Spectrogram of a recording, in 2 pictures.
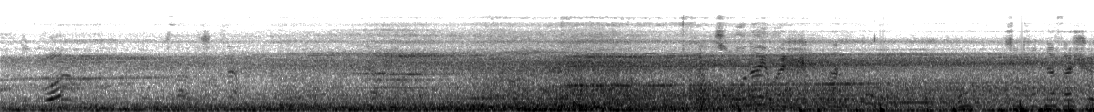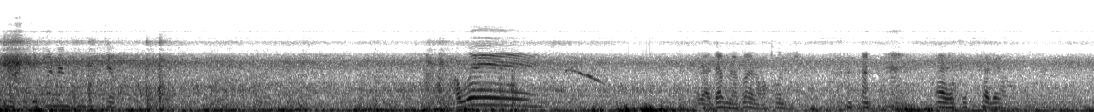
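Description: An electric train pulls away and rumbles off into the distance, slowly fading.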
